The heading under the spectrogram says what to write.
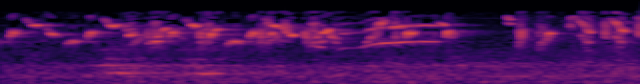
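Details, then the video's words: Short burst of goldfinch song: quick, high, tumbling twitters with a brief rising whistle, then a few sharp chirps. "canto de jilguero latino"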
